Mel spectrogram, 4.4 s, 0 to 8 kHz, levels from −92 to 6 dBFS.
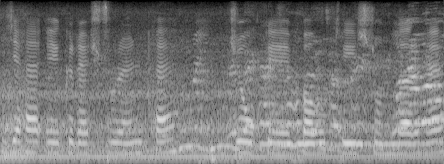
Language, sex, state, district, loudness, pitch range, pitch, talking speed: Hindi, female, Haryana, Charkhi Dadri, -16 LUFS, 190-210 Hz, 195 Hz, 135 wpm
